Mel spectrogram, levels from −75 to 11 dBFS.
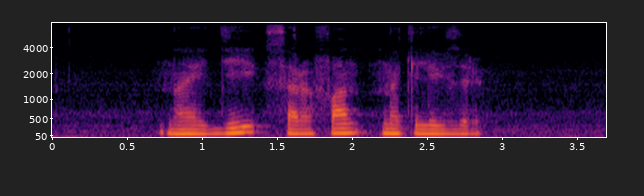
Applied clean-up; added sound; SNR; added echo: none; none; none; none.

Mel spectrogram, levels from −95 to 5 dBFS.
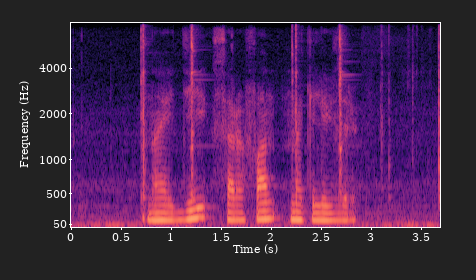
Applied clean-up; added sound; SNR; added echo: none; Telephone; 12 dB; none.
